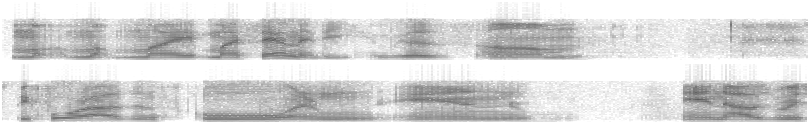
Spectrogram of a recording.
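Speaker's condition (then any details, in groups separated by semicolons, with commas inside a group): Stuttering; stuttering linked to anxiety; stutters much more when nervous; repeated sounds, repeated words, prolonged sounds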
